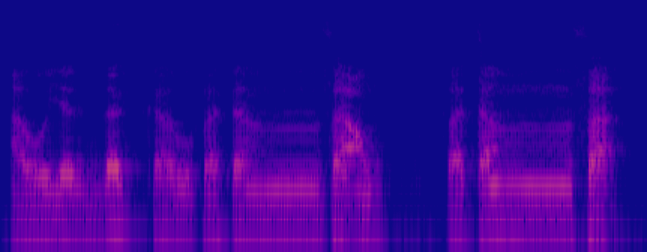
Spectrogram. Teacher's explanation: suara nunnya dihilangkan, nun mati maksudnya, kemudian dipersiapkan untuk suara fa. Itulah yang disebut dengan ikhfa.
